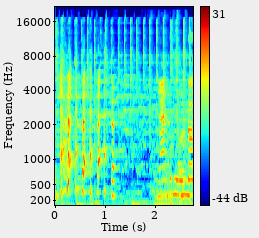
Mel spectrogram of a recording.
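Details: Nine-month-old baby girl imitates a cough on hearing one: several short, light, cough-like bursts over background music, a voluntary fake cough rather than a cough from illness.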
